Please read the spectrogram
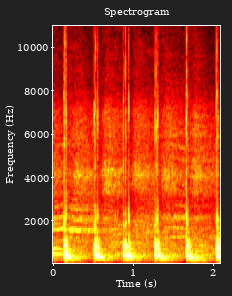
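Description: Large rawhide-headed powwow drum struck in unison by several drummers with padded sticks: a steady, even beat of six strokes.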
